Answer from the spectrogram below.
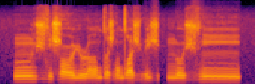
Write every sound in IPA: ũː ʒ z i ʒ ʕ y ɹ õ dˤ u ʒ ĩ dˤ u ʒ ð i ʒ | n̪ o ʒ z ĩː

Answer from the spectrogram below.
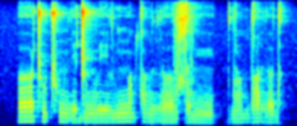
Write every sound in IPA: ʌː ʈ͡ʂ ũ ʈ͡ʂʰ ũ r e ɖ͡ʐ ũː l eː l v ũː b tˤ ũ ŋ r ʌː v ɕ ʌ v ẽː | dˤ ẽ m dˤ e r ʌ d

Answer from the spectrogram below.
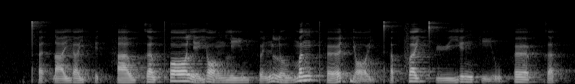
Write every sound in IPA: t̪ʰ ɐ˨ t̚ aː˨˧ j ɐ˨˥ j h ɪ˨˥ k̚ h aː˨˧ w k ɐ˧ w pʰ ɔː˥ l e˨˥ j ɔː˨˧ ŋ l iː˨ m h ɵ˨˥ n l o˨ w m ɐ˥ ŋ pʰ œː˨˥ t̚ j ɔː˨˩ j t̪ʰ ɐ˨ p̚ f ɐ˥ j t̪ʰ yː˨ j ɪ˧ ŋ k iː˨˩ w h œː˧ p̚ k ɐ˧ k̚

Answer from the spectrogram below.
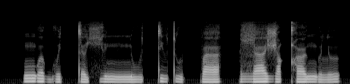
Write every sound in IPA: ŋʷ ɐ ɡʷ e tː ɐ ç ɨ nː u tː i tʷ e pː a | ɮ a ʒ ɐ qʰ ʉ ŋ ɵ l ɵ

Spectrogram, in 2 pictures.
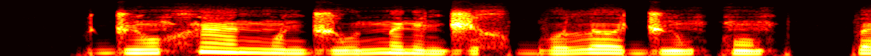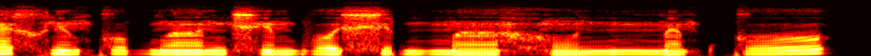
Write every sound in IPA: d͡ʒ õ x ɛ̃ː ŋ õ d͡ʒ u n ə̃ ɾʲ ə̃ d͡ʒ ə x b ʊ l əː d͡ʒ ũ k õ k pː ɛ x ɾʲ ũ k ʊ b ə̃ː n xʲ ə̃ b ʊː xʲ ə b m ə̃ː h ũ n mː ɛ̃ p k ʊː

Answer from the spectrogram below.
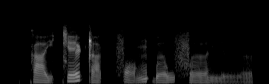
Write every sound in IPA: k a˨˩ j c e˧˥ ʈ a˨˩ k̚ f ɔ˨˩˦ ŋ ɓ ə˧˥ w f əː˧ n ɨ˨˩ ə̯

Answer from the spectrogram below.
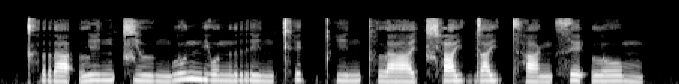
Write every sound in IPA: kʰ r a˨˩ ʔ l i˧ n t͡ɕ ɯː˨˩ ŋ l u˥˩ n j o˧ n r i˨˩ n kʰ e˦˥ k̚ pʰ i˦˥ n pʰ l aː˧ t͡ɕʰ a˥˩ j d a˥˩ j tʰ a˧ ŋ s e˥˩ ʔ l o˥˩ m

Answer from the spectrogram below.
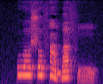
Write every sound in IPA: w o˦ ʃ o˦ f ã˦˨ b a˧ f i˨

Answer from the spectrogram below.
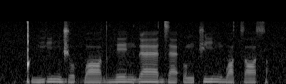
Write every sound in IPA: ǃ i̤˩ j i˥˧ ŋ d͡ʒ o˩ ɡ͡b ɒː˩ dʱ eː˥˧ ŋ ɗ æː˥˧ d͡z æ˩ ʔ o˩ ŋ t͡ʃ iː˥˧ ŋ b ɒ˩ t͡s ɒː˩ s

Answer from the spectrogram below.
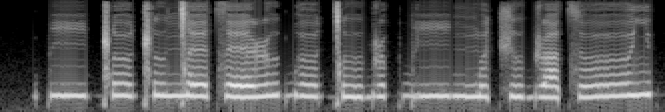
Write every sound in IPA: p iː ǁ ɵː ǁ ɯː ŋ͡ǀ ɛː t͡s ɛː ɭ ɯː ɡ͡b ɵː ǀ ɯː ɡ ɭ ɵ k b iː ŋ͡m ɵ t͡ʃ ɯ ɡ ɭ a t͡s ɵː lʲ

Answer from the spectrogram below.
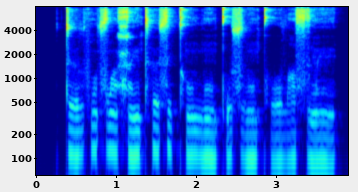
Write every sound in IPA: t ø l f õ sˤ lˠ ĩ ħ ẽ tʰ ø s i kʰ õ ŋ õ kʼ u s l õ kʰ o lˠ æ sˤ lʲ ẽ

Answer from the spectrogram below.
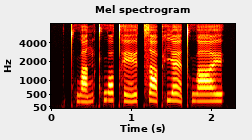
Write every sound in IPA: t̪ʰ w a˧˥ n kʰ w ɔ˥ t̪ʰ e˧˥ ɪ̯ t͡s ä˥˧ pʰ j ɛ˥˩ t̪ʰ w a˥ ɪ̯

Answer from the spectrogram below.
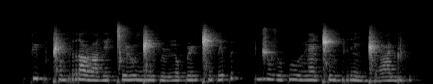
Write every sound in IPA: k y p u ǁ õ b r ɑ ɭ ɑ z e ǀ i ɭ u ŋ͡ǁ ɯ p y ɳ n o p ɭ i ɳ ǁ ĩ p e p | d͡ʒ u z u p u ɦ æ̃ ǁ ɯ b r ĩ b ɡ͡ǁ o ʕ æ ɳ ɖ y p

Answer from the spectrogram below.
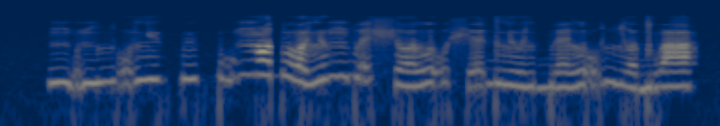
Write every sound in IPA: ŋ ṵ˩ n ʎ o̰˧ lʲ ʉ˧ k͡p ʉ˧ k͡p ṵ˥ ŋ ɑ˥ d lˠ ɪ˩ lʲ o˥ ŋ b ɛ̰˥ ʃ ʌ˩ l o̰˥ ʃ ɛ̰˧ d lʲ o˩ lʲ b ɛ˩ l o̰˥ ʎ ʌ˩ d w a˧

